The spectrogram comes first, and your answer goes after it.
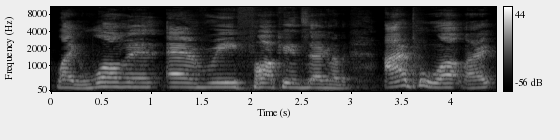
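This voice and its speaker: High-pitched man telling stories on stream. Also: measured pace. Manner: animated, emphatic, repeats phrases for effect. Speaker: game streamer. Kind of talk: casual, profane storytelling on a livestream. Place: indoor room at a streaming setup.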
